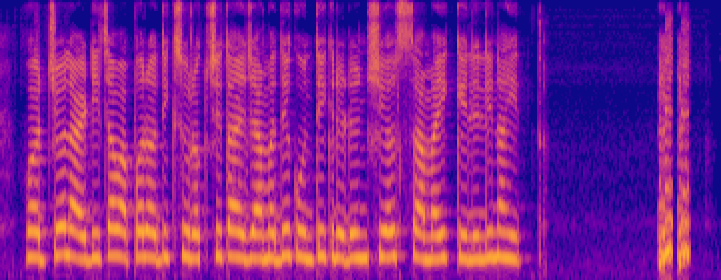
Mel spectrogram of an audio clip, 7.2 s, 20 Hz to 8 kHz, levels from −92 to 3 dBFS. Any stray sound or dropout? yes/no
yes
